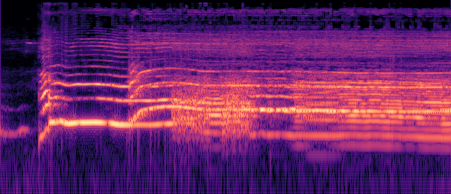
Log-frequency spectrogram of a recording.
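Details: Howl from a Siberian Husky after encouragement: a brief soft note, then a sudden loud rising cry that holds a sustained, slightly wavering pitch for several seconds.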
